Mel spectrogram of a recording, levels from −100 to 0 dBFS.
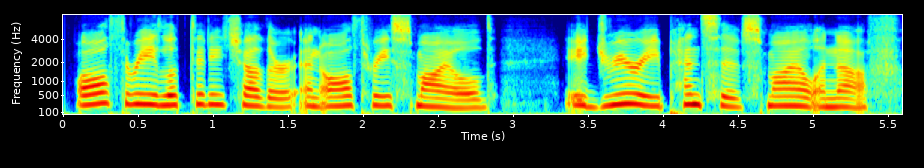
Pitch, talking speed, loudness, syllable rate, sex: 230 Hz, 150 wpm, -16 LUFS, 4.6 syllables/s, female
